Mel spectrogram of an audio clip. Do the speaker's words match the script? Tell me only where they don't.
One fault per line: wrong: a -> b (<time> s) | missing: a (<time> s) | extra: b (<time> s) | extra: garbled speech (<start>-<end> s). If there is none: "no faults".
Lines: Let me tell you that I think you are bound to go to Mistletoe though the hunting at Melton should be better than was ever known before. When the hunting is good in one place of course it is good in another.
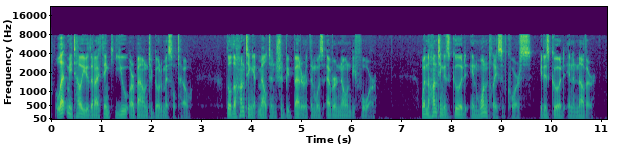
no faults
